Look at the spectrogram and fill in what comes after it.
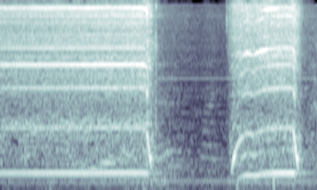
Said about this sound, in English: This screwdriver can drive some serious screws, right?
